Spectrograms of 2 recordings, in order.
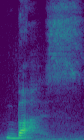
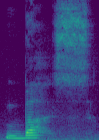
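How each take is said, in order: First: The vowel is a clear short U sound. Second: The same.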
